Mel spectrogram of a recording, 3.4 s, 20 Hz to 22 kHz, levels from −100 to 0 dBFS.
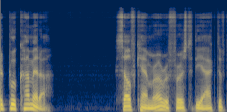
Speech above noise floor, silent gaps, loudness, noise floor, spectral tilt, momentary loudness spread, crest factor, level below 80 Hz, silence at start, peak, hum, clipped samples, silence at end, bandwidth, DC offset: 61 dB; none; -18 LUFS; -79 dBFS; -8 dB/octave; 5 LU; 16 dB; -52 dBFS; 0 s; -2 dBFS; none; under 0.1%; 0.1 s; 14 kHz; under 0.1%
